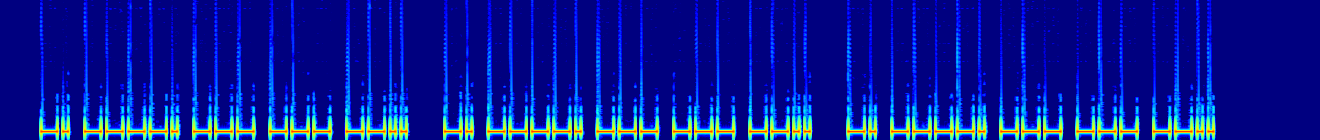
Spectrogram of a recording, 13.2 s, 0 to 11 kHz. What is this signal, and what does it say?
Morse code, heard as a keyed tone, about 22 wpm, 700 Hz. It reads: N9OOZ N9OOZ N9OOZ
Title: USA Call Signs Repeated 3x 22wpm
